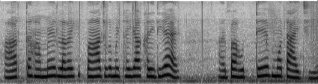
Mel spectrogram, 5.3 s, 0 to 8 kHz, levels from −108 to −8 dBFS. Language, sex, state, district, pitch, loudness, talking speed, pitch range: Hindi, female, Bihar, Jamui, 275 Hz, -14 LUFS, 170 wpm, 240-285 Hz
